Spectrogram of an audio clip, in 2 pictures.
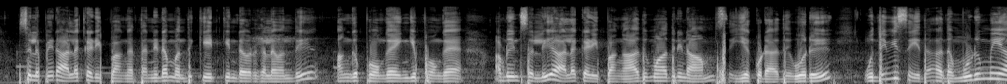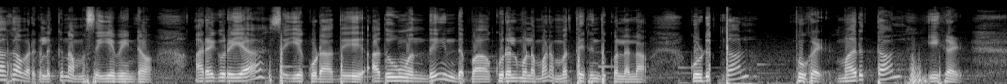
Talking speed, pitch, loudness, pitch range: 125 wpm, 150 Hz, -14 LUFS, 135-170 Hz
